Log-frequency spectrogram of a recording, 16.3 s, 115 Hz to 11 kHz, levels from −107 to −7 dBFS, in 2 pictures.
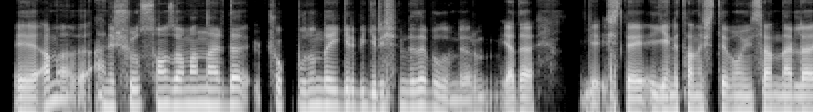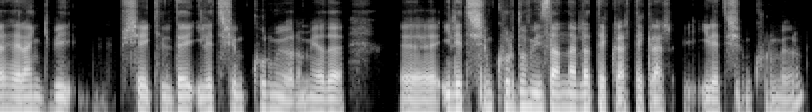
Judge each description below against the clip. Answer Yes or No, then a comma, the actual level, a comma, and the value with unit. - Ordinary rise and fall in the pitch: Yes, average, 4.1 semitones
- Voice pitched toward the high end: No, low, 115 Hz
